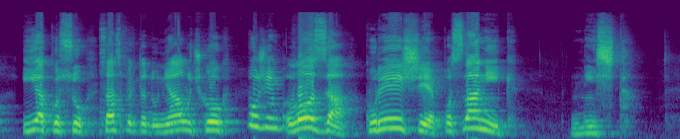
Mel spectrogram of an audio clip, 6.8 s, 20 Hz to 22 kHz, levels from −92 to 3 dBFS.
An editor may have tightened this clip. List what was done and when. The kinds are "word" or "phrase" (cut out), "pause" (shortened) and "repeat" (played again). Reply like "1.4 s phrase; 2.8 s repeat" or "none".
1.0 s word; 2.5 s word; 2.8 s word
